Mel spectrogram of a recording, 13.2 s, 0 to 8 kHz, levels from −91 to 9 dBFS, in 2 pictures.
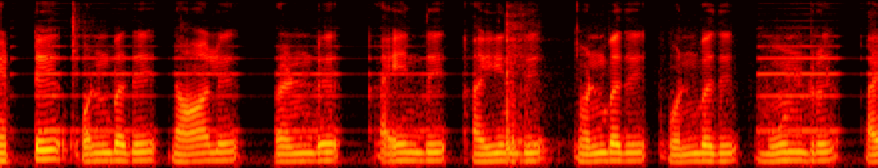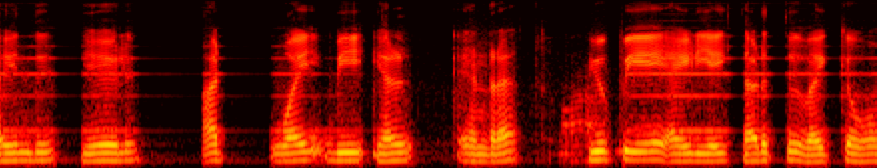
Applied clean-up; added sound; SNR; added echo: neural mask model RNNoise.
